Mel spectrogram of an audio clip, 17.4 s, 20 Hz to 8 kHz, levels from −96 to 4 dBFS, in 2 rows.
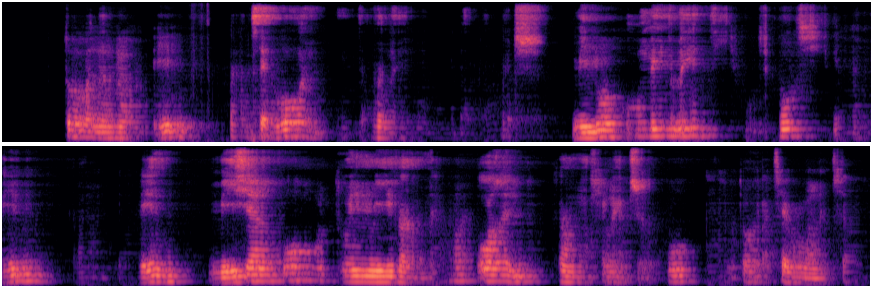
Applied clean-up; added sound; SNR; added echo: neural mask model DeepFilterNet 3.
